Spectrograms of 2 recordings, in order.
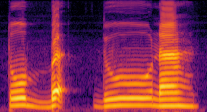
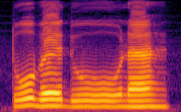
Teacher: Yang tepat adalah dia huruf qalqalahnya memantul sambil mengalir. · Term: qalqalah sughra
